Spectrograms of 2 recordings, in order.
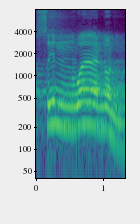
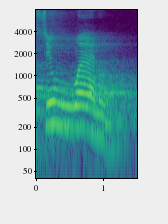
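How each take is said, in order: First: The n sound is kept before the w. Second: The n sound is dropped before the w. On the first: The speaker calls it right. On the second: The speaker calls it wrong.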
